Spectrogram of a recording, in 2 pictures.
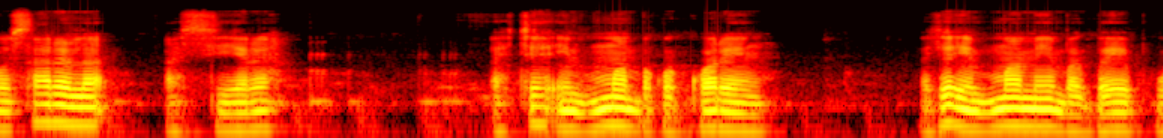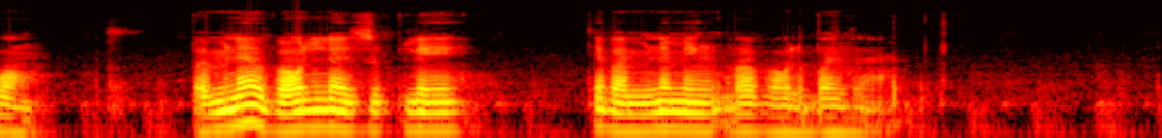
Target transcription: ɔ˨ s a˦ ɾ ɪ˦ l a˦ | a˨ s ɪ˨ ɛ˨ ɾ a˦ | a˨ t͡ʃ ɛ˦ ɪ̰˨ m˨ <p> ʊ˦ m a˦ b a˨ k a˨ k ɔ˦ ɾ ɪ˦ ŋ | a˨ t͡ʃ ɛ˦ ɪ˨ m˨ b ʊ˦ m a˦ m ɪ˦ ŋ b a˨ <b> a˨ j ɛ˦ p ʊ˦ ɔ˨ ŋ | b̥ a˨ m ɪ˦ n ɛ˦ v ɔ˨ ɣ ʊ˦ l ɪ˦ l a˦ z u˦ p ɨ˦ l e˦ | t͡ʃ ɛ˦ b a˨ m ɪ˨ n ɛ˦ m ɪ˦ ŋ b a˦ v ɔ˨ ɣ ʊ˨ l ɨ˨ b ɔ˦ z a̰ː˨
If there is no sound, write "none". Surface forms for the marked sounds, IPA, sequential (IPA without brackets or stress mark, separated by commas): b, ɡ͡b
